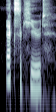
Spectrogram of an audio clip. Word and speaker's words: execute: In a word like execute, the stress is on X. It's not on e. If we stress e, we say execute and that's not the word.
